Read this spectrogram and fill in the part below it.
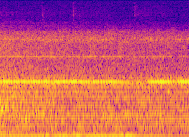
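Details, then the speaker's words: Electric motor on Hobby King Galloping Ghost RC park flier, run up in stand after work that removed earlier loud vibration: quiet steady high whine, even pitch, no buzz or rattle; motor and bearings sound healthy. "as you can hear though there's no vibration at all so it's actually really good the motor sounds good the bearings sound good it doesn't sound all grindy or crunchy or weird"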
